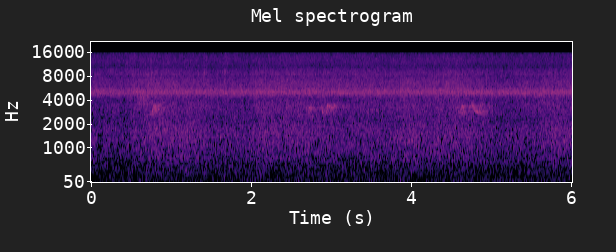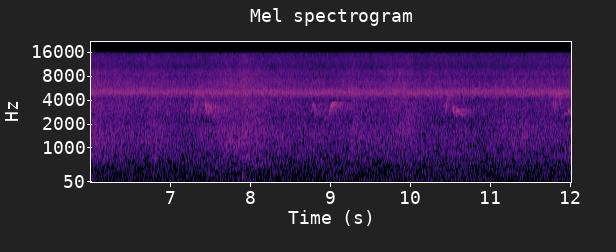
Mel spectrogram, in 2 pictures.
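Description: Forest morning ambience: a bird giving short, high call notes about every one to two seconds, over a steady high-pitched insect drone and a soft background hiss.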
